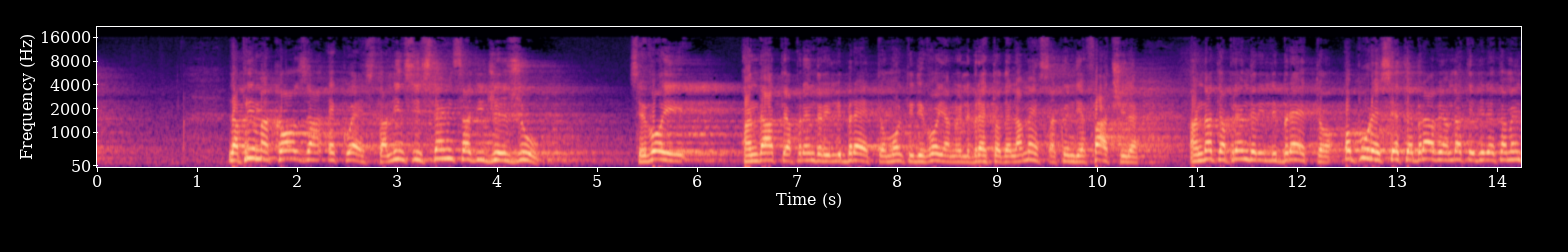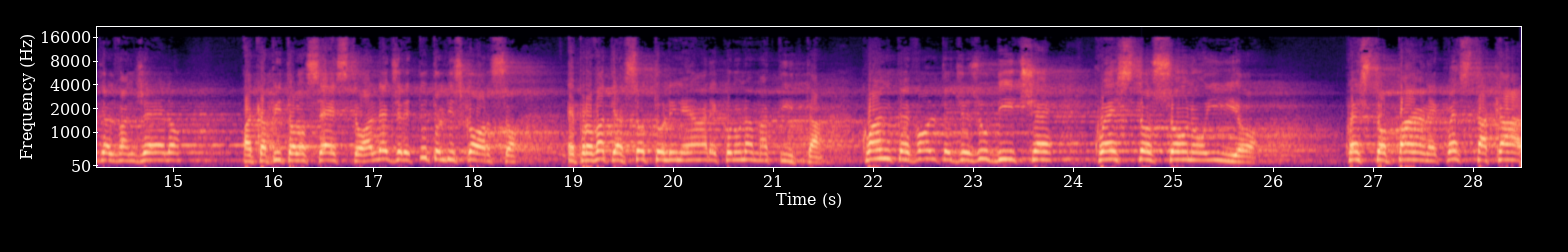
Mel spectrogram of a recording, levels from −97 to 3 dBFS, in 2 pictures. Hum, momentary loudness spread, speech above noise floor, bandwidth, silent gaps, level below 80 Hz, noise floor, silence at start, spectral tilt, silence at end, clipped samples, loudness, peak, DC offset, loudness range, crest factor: none; 8 LU; 27 dB; 16.5 kHz; none; -50 dBFS; -38 dBFS; 0 s; -5 dB/octave; 0 s; under 0.1%; -12 LUFS; 0 dBFS; under 0.1%; 2 LU; 12 dB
